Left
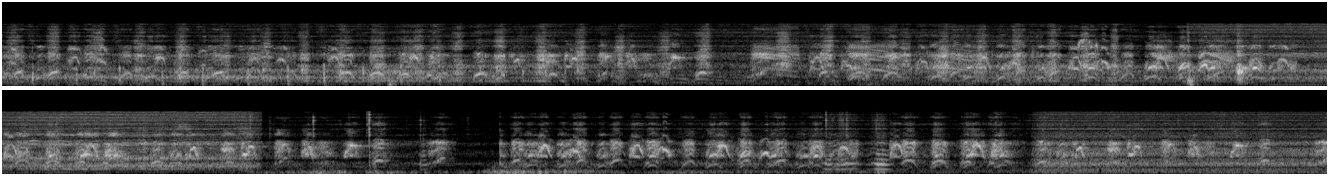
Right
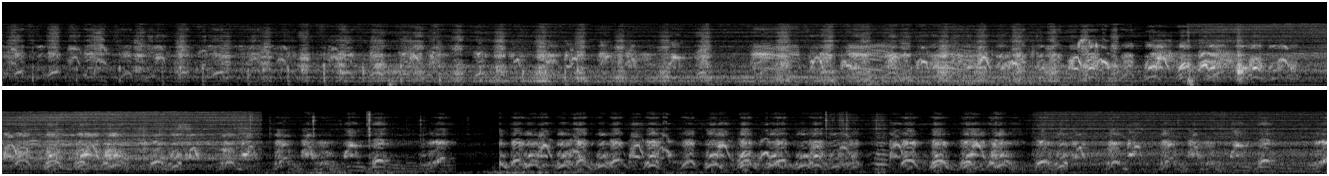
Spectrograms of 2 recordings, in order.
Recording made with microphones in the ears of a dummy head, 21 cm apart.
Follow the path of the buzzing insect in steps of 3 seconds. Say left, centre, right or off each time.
left, centre, right, centre, left, left, left, left, left.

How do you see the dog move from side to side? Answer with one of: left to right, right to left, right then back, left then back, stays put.
left to right.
